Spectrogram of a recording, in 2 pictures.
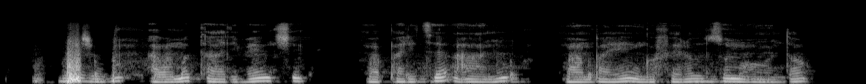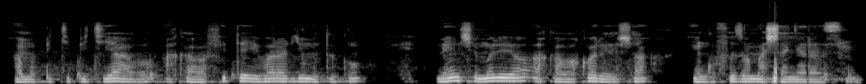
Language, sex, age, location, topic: Kinyarwanda, male, 18-24, Kigali, government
